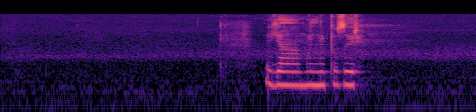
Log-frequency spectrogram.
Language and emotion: Russian, neutral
